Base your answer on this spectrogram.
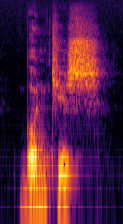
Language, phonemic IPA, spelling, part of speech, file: Dutch, /ˈbɔncəs/, bondjes, noun, Nl-bondjes.ogg
- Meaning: plural of bondje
